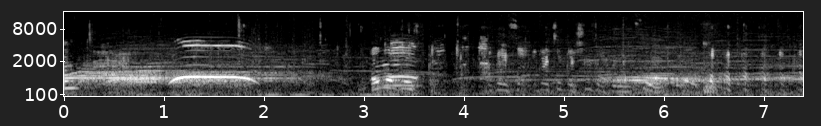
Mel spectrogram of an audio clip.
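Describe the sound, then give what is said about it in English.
A live crowd at a drag show reunion recap cheers and applauds steadily as season 11 queen Raja O'Hara is introduced, with a loud whoop near the start and scattered shouts and whistles rising over the clapping. “Cheers and applause.”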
